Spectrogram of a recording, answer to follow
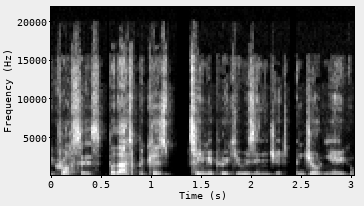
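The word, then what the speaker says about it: Teemu Pukki: The point is he was flinging crosses at Timu Pukki, right? Yeah. Or Timu Pukki, if I'm going to be a pronunciation guy.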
